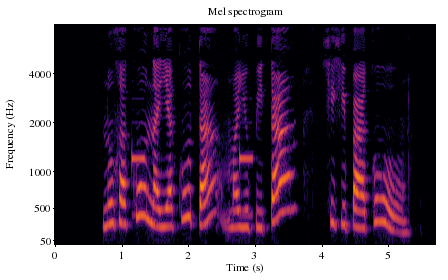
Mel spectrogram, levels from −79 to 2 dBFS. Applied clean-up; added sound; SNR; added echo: none; Telephone; 13 dB; none.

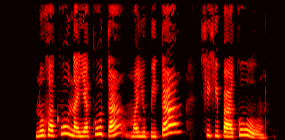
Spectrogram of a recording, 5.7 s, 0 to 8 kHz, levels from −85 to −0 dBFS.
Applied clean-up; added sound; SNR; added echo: neural mask model DeepFilterNet 3.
